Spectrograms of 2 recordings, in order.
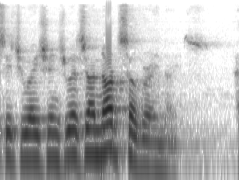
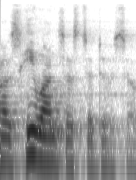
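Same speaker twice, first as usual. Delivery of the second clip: He given the main stress. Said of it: "we want to do so".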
